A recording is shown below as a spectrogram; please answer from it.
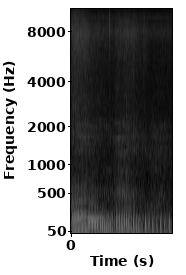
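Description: Trials motorcycle's single-cylinder engine running at low revs with a steady low putter, about a dozen beats a second.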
